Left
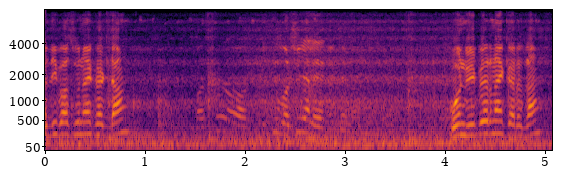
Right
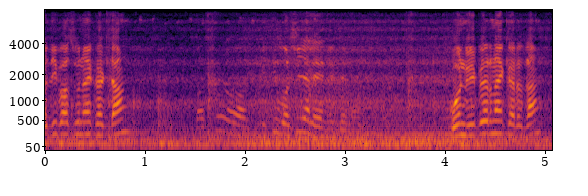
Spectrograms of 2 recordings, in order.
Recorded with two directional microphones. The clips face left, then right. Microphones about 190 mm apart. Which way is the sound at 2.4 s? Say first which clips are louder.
Right 1 dB; 15° right (ahead or behind).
